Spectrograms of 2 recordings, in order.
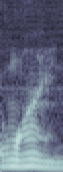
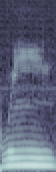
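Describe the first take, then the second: First: It is said like the English word wine. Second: It is said with a w and long ee. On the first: "that's got to be, got to be wine, right?" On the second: "Wine or ween, something like that"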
